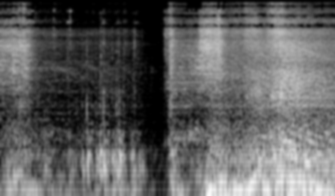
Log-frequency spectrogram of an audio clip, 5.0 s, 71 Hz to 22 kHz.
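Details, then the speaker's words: 1977 Corvette starting after loose battery terminal knob was tightened and battery trickle-charged; brief crank, fires promptly into steady even idle, good fuel supply, alternator charging; normal start. "yeah so it's it's uh it's running fine it's starting up good it's getting good gas supply don't see any issues there"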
